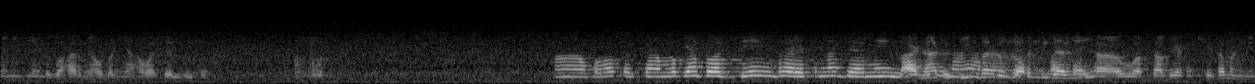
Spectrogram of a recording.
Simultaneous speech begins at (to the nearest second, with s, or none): 9 s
